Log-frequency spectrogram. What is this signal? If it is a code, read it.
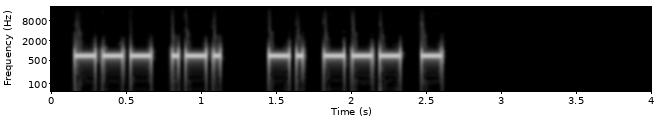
Morse code, heard as a keyed tone, about 22 wpm, 700 Hz. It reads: OR NOT
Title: Speed-Racing - Sets of 3 Words 22wpm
